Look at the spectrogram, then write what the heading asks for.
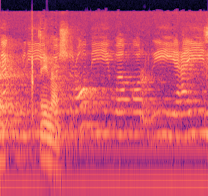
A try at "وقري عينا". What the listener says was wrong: شوية ترقيق الراء، وقري وقري وقري عينا.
